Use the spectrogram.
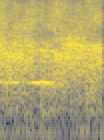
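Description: Congregation at an evening revival service bursting into applause, a loud dense wash of clapping filling the whole brief moment.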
